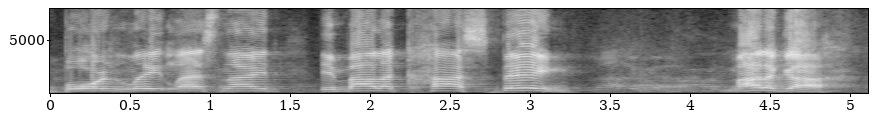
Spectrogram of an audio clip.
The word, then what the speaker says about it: Malaga: Malaka. – Malaga. So is that wine also Malaka? Kedem Malaka? Malaga. No, that's Malaga.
